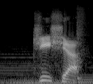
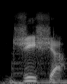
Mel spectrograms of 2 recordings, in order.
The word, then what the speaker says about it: Zisye: Jisha. That's how it's apparently pronounced in Japanese. Jisha.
